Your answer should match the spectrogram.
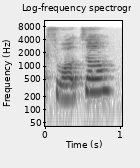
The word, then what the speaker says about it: Suozzo: It's Italian, so in Italy, it's pronounced like Suozzo, but People here don't do that, you know?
